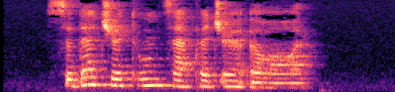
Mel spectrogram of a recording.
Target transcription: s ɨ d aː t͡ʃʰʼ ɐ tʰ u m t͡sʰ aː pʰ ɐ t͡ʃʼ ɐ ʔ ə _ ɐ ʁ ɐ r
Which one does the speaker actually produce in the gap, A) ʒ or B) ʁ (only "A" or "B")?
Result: B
